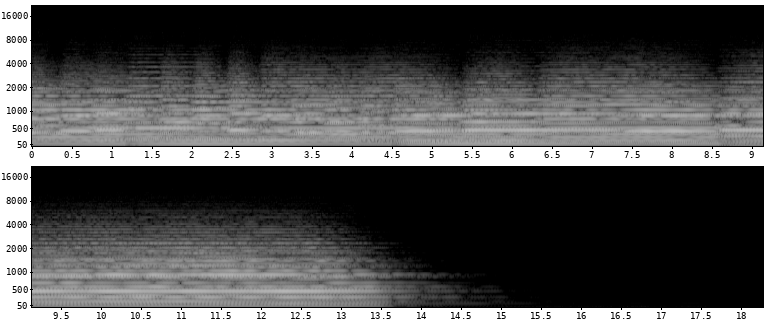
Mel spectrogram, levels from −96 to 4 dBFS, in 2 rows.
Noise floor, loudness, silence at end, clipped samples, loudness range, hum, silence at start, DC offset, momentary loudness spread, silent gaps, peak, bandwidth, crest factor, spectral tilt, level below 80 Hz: under -90 dBFS; -28 LUFS; 4.65 s; under 0.1%; 5 LU; none; 0 s; under 0.1%; 4 LU; none; -14 dBFS; 5.8 kHz; 14 dB; -9 dB/octave; -50 dBFS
